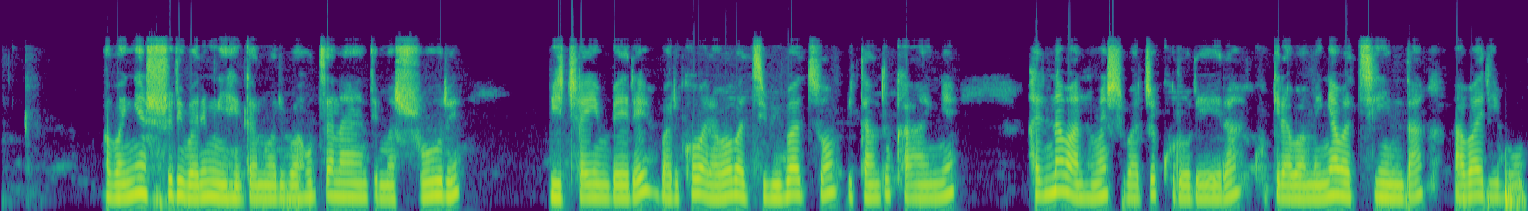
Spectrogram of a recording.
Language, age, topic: Rundi, 25-35, education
